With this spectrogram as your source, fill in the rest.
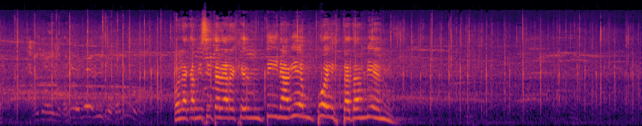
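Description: A festival crowd at Río Gallegos applauds a band after their set, a swell of clapping and cheering that fades out as an announcer talks over it.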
